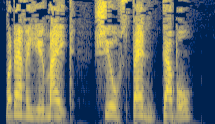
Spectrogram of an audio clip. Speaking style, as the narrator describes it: snaps Mrs

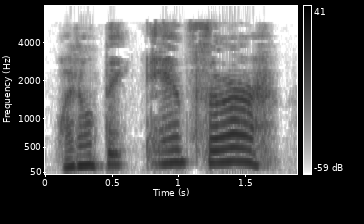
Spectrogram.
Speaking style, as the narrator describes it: Bobby whispered fiercely

